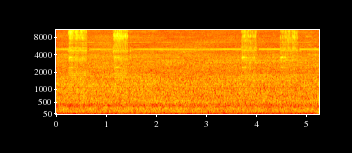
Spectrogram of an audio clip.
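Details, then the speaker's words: Fractional CO2 laser passing over facial skin as a controlled burn for acne scars, after an earlier Halo treatment: short bursts of hissing, crackling noise over a steady machine hum. "we're doing the co2 you guys this is a control burn"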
